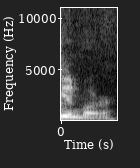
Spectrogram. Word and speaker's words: Myanmar: So at that point, regretfully, we will miss you, but we wish you well in Myanmar, how do you pronounce it? Myanmar.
